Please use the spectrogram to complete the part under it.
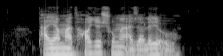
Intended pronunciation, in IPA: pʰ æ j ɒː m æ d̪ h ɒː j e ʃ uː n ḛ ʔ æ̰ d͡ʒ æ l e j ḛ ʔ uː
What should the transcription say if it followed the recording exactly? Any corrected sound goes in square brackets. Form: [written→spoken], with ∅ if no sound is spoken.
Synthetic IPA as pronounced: pʰ æ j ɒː m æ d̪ h ɒː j e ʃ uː [n→m] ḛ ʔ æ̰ d͡ʒ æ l e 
